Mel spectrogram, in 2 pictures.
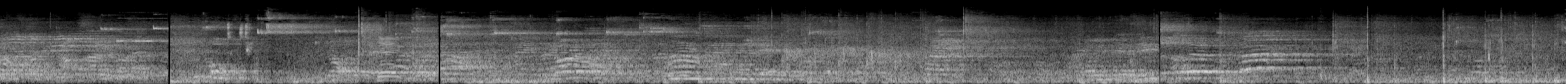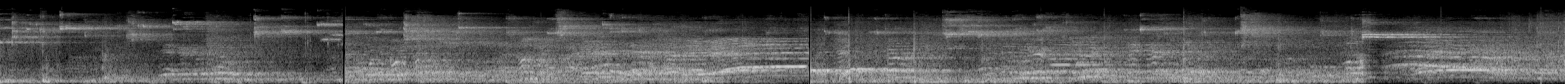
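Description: Basketball game sound in a large gym: a ball bouncing on the hardwood floor, with players' voices calling out and echoing in the hall.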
